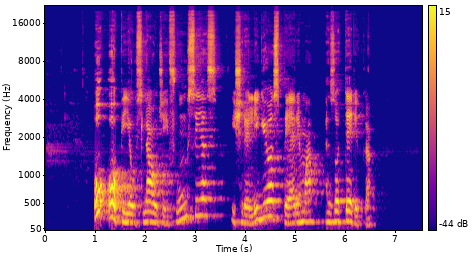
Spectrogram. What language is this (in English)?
Lithuanian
